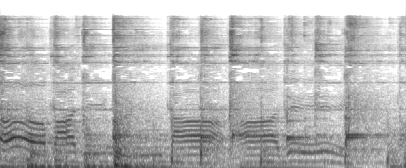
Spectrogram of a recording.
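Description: Kirtan: a lead voice chanting a mantra into a microphone, its pitch sliding between phrases, over mridanga drums beating a steady rhythm.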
